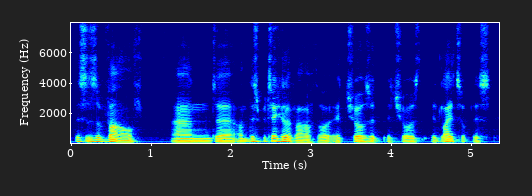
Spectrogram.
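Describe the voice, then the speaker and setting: Male demo presenter, casual and hesitant, soft-edged dark tone with noticeable fry. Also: fairly low pitch, moderate pace. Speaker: presenter of a gadget demonstration video. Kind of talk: casual hands-on demonstration, explaining step by step. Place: indoors at a wooden table.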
